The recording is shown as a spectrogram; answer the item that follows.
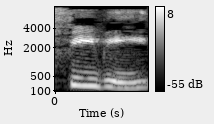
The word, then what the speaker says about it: Phoebe: that awful movie she was in shag with phobic Kates I know it's pronounced Phoebe don't write in um but Mrs Kevin Klein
